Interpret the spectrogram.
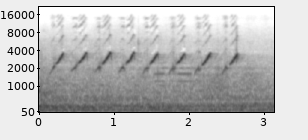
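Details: Unnamed songbird singing at night: a regular string of rising whistled upslurs, about three per second, each sweeping sharply upward; low background hum.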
